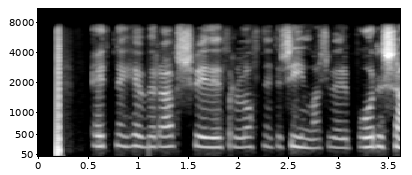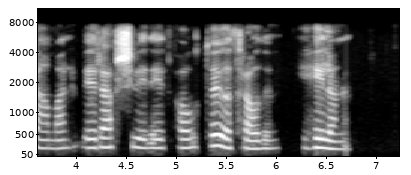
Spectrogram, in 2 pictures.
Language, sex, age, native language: Icelandic, female, 50-59, Icelandic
